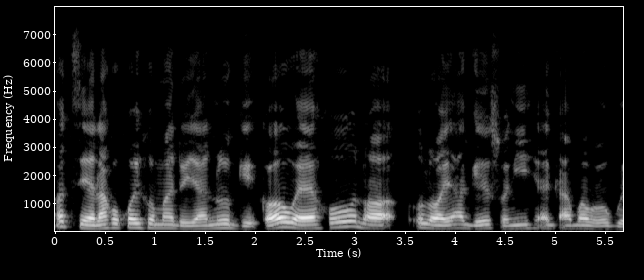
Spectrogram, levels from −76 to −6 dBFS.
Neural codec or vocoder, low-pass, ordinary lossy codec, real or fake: none; 7.2 kHz; none; real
